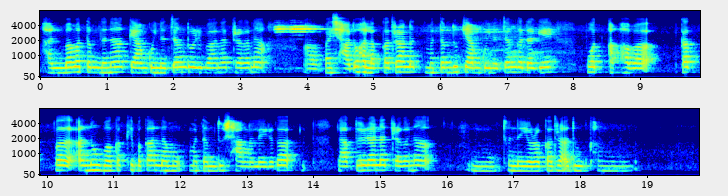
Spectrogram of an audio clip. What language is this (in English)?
Manipuri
